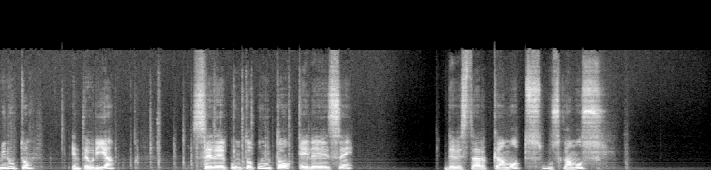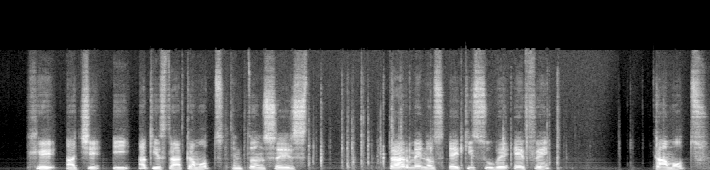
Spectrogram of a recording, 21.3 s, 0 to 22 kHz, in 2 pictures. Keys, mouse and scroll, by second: 1.7-4.6 typing, 9.3 scroll up 1, 12.8 click, 13.9 click, 14.7-21.2 typing.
